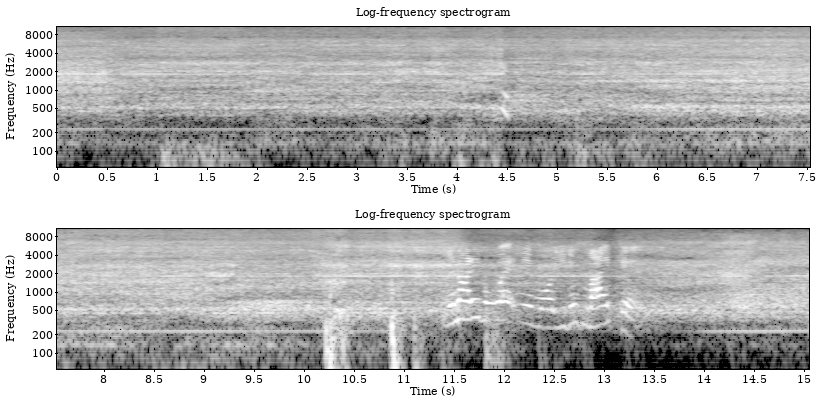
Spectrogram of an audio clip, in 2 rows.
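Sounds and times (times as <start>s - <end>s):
hair dryer blowing: 0.0s - 15.0s.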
